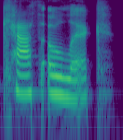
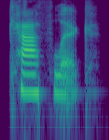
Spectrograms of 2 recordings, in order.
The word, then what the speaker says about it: Catholic: It looks like catholic. Three syllables. Natural pronunciation. Drop the middle. O. It becomes Catholic. Two syllables.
